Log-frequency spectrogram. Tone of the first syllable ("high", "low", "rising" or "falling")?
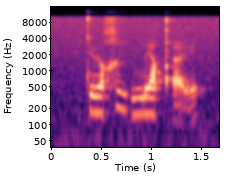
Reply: low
